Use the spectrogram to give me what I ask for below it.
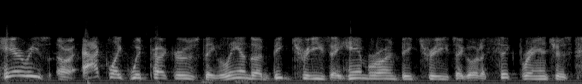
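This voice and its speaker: A man talks at a moderate pace. He has an American accent. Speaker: bird expert. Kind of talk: radio interview.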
